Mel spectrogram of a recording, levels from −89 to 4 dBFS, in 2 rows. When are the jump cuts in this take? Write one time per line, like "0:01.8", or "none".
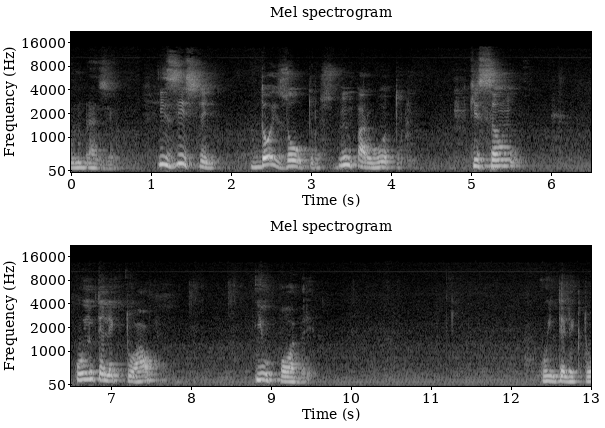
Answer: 0:08.9

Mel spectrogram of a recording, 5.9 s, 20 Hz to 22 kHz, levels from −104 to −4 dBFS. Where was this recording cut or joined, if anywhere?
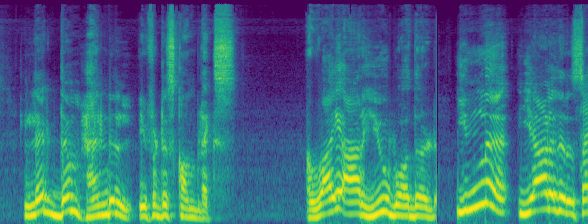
0:04.4

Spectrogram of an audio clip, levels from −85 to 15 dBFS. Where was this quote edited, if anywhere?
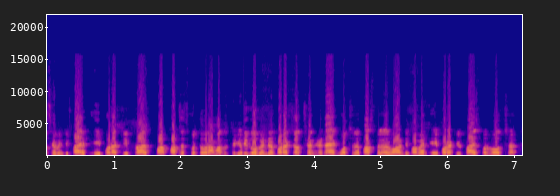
0:02.9

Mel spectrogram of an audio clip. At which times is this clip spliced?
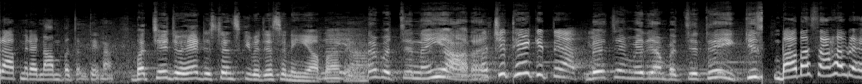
0:01.2
0:03.7
0:07.6

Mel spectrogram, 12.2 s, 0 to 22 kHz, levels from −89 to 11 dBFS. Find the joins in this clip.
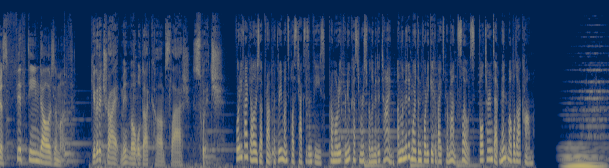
0:10.9

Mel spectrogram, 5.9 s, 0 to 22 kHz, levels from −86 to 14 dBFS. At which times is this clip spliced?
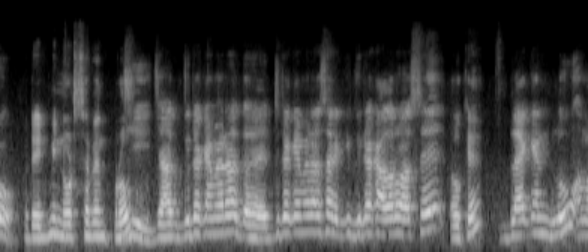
none

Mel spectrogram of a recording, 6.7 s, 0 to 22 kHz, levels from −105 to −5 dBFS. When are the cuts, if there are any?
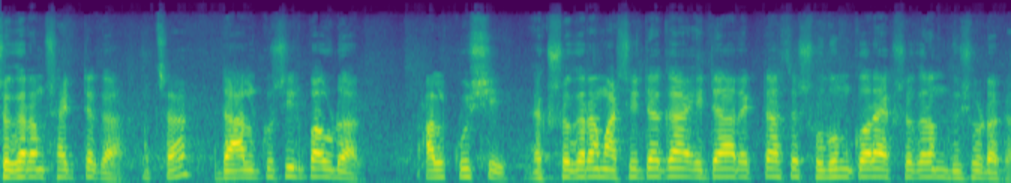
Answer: none

